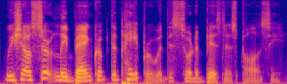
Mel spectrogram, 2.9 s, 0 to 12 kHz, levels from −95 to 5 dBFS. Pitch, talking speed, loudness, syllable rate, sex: 140 Hz, 250 wpm, -19 LUFS, 7.3 syllables/s, male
